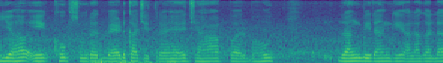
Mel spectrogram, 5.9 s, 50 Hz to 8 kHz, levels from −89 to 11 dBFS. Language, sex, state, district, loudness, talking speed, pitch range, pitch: Hindi, male, Maharashtra, Mumbai Suburban, -18 LUFS, 140 wpm, 140-150 Hz, 145 Hz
